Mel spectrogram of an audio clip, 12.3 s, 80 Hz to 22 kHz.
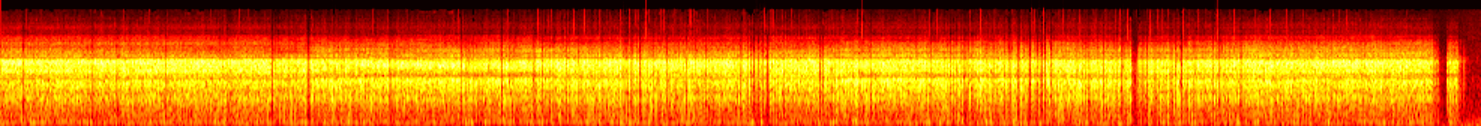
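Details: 1956 CBS 5-tube AM clock radio: loud steady hiss and crackle with no program audio, persisting after replacing the 12AV6 detector/first audio tube; arcing seen at the bottom of the IF can, a failing silver mica capacitor. Grounding the detector input stops the noise.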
